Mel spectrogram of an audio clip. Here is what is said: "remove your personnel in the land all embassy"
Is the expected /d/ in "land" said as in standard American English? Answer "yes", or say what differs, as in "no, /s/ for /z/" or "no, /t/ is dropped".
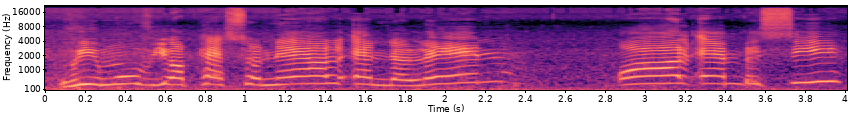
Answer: no, /d/ is dropped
